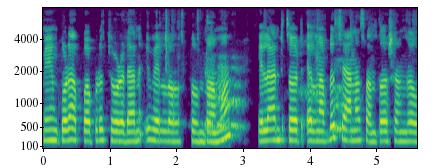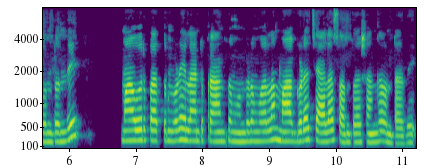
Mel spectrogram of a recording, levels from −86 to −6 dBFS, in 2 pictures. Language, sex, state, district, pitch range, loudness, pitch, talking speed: Telugu, female, Andhra Pradesh, Anantapur, 200-220 Hz, -16 LUFS, 210 Hz, 150 wpm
